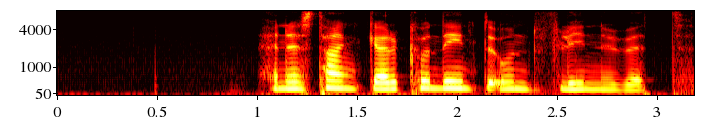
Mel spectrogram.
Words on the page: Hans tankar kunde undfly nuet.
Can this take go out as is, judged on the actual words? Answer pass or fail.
fail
